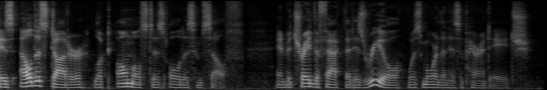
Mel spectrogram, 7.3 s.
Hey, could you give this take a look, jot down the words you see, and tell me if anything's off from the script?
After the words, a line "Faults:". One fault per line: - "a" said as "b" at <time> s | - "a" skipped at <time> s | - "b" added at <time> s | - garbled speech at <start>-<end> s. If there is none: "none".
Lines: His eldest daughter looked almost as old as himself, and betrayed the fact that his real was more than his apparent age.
His eldest daughter looked almost as old as himself, and betrayed the fact that his real was more than his apparent age.
Faults:
none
